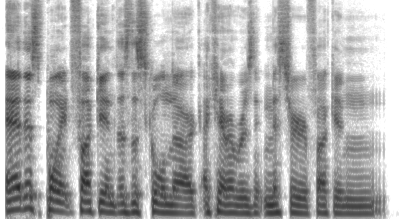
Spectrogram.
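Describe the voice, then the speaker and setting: A man's voice: mid-range voice, fairly quick. A young man, a podcast co-host, telling rowdy stories in casual chat, swearing freely. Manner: animated, swearing, laughing through stories. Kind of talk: casual storytelling.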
